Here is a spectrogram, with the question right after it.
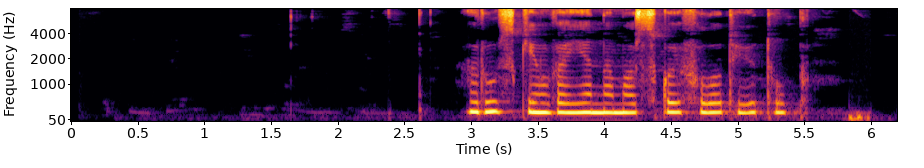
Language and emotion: Russian, neutral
